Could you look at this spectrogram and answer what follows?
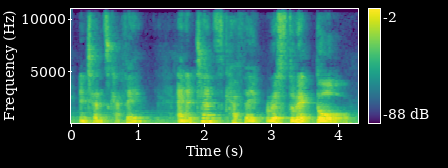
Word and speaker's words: Ristretto: Cafe and Intense Cafe Ristretto. I think that's how you say it. You have to say the strt and the to, so two T's, just like that.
